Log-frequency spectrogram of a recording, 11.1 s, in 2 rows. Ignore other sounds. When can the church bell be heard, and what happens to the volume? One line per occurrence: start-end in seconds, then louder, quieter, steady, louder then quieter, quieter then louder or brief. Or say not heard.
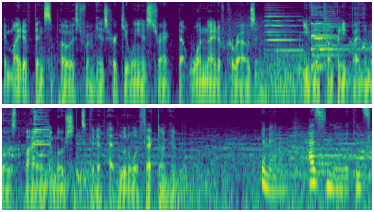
3.9-11.0 quieter then louder.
